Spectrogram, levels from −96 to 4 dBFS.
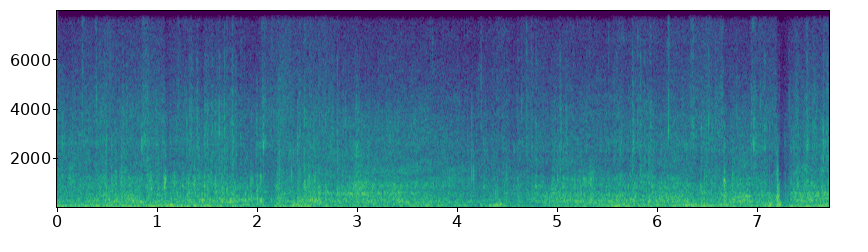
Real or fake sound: fake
